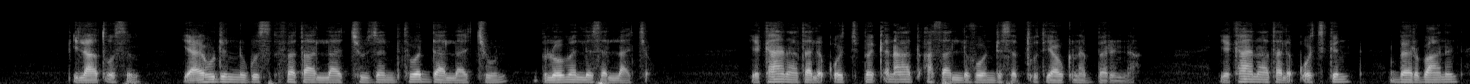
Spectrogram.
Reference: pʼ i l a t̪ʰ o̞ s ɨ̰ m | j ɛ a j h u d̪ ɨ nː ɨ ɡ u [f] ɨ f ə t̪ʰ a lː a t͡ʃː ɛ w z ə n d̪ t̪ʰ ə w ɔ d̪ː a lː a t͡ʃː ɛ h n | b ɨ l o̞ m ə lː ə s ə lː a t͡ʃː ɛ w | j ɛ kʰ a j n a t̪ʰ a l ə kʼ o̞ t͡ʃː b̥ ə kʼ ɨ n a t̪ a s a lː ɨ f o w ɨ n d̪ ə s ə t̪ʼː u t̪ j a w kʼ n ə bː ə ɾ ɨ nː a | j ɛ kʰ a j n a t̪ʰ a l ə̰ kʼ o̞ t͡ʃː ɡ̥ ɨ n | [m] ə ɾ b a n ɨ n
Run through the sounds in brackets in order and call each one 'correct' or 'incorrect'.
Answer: incorrect: s, incorrect: b

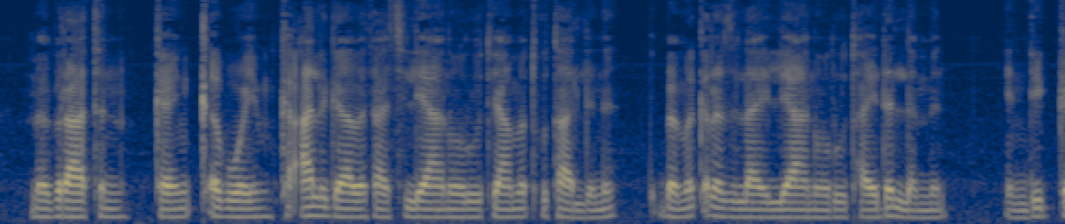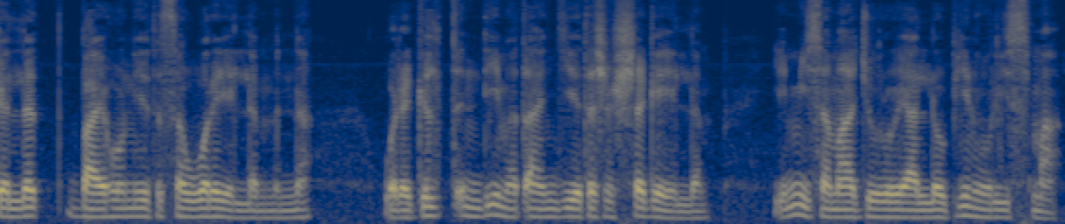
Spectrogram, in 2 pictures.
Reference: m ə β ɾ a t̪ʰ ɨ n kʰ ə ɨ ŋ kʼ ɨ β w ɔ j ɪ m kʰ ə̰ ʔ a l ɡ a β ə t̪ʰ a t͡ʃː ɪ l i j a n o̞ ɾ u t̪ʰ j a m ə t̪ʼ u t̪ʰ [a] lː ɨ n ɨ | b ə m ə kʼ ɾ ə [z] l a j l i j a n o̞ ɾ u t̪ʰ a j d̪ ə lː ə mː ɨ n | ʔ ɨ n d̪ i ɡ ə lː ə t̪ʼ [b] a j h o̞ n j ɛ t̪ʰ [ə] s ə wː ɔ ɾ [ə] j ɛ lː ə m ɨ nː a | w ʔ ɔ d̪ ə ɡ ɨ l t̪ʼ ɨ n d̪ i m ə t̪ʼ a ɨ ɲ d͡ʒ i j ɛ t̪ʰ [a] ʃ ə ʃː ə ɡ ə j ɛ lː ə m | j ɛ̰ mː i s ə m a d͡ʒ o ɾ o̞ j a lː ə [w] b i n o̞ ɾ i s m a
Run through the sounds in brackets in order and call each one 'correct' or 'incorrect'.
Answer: correct, correct, correct, correct, correct, incorrect: ə, correct

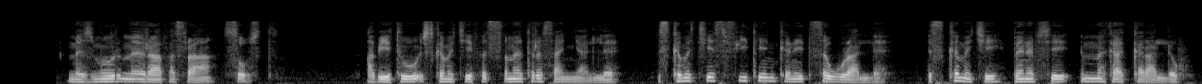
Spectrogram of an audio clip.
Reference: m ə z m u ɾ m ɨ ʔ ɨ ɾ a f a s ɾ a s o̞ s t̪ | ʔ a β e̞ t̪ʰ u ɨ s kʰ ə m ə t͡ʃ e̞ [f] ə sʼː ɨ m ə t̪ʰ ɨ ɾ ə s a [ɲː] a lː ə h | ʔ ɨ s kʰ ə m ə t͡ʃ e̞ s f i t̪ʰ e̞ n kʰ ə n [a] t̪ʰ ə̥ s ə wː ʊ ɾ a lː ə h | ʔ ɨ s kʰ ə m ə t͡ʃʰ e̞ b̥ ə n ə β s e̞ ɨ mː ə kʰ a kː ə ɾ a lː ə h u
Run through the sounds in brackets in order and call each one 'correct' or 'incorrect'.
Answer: correct, correct, incorrect: e

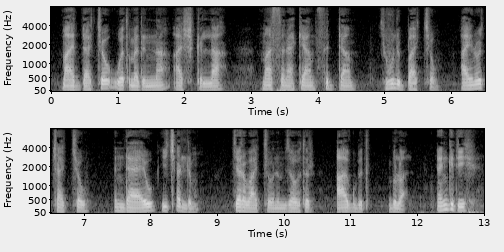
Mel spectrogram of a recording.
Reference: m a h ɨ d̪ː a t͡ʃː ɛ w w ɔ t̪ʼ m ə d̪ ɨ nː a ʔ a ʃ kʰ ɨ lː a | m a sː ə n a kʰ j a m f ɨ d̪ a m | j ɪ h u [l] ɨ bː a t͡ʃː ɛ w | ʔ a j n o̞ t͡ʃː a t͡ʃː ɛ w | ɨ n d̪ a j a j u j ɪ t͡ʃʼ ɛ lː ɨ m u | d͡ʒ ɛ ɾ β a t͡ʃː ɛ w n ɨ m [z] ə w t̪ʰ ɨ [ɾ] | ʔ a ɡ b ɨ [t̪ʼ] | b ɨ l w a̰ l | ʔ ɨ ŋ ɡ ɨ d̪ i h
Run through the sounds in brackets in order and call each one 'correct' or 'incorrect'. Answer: correct, correct, correct, correct

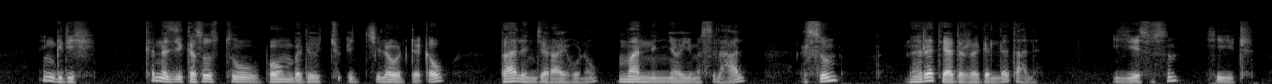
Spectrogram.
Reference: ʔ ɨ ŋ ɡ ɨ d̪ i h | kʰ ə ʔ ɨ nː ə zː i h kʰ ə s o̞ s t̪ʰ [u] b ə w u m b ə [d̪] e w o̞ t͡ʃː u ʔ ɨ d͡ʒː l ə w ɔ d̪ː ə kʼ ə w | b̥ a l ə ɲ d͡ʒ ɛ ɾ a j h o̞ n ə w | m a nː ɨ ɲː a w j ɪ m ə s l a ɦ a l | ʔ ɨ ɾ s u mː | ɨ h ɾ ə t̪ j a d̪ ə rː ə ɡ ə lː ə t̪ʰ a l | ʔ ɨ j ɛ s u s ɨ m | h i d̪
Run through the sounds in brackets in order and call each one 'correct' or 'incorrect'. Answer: correct, correct

